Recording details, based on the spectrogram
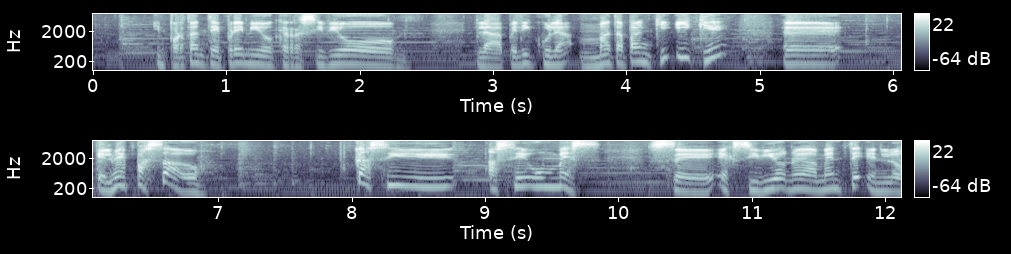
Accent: Valdivia, Los Ríos, Chile; Los que somos de Valdivia y frecuentamos el Festival de Cine de Valdivia

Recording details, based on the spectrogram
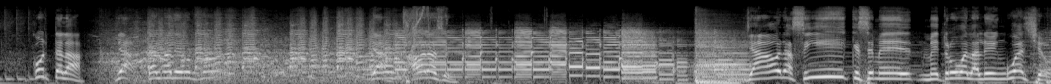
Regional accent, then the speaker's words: Valparaíso, Chile; ¡Aguante Valparaíso! ¡Mancha, cholo y erizo! ¡Somos de Valparaíso!

